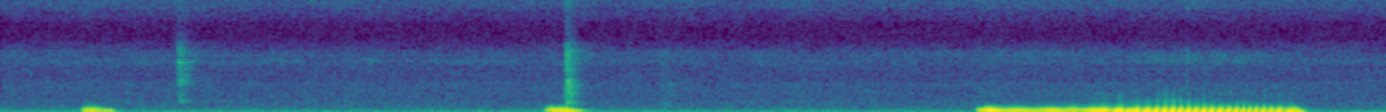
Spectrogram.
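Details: Ordinary cat snoring in a quiet room: two brief snorting breaths, then a longer, louder rumbling voiced snore.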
